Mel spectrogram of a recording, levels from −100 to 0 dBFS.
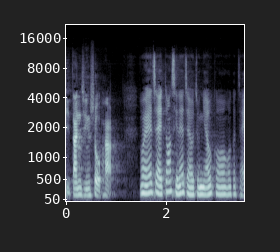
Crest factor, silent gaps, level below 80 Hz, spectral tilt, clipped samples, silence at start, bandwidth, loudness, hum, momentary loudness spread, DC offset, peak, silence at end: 20 dB; none; -64 dBFS; -5.5 dB/octave; under 0.1%; 0 s; 11.5 kHz; -20 LUFS; none; 6 LU; under 0.1%; 0 dBFS; 0 s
